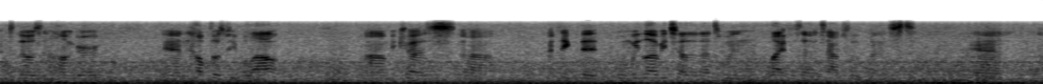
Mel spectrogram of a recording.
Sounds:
Speech

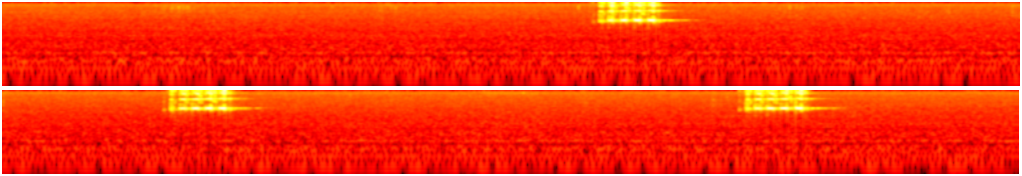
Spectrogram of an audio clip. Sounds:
cricket chirping

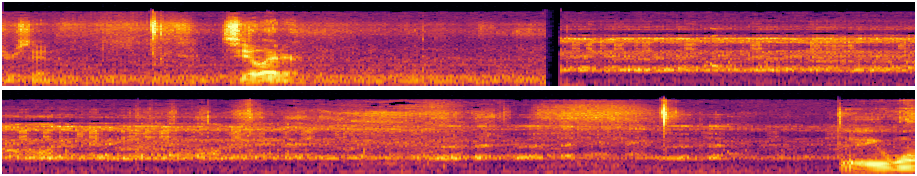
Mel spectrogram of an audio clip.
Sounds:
Speech

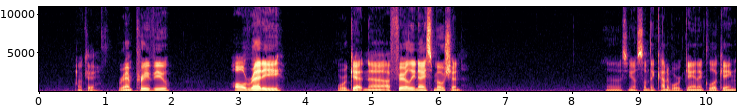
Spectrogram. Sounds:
Speech

